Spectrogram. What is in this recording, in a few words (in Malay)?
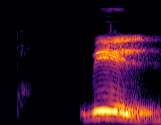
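"bil", Malay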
